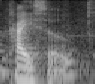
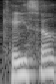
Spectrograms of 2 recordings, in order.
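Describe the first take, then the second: First: The first syllable sounds like the word 'eye'. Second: The first syllable sounds like the letter K. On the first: "two for Kaiso" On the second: "One for Keiso"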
